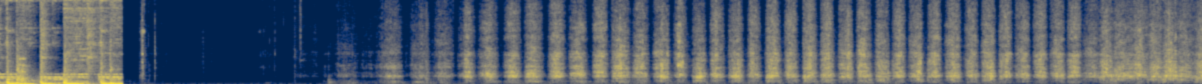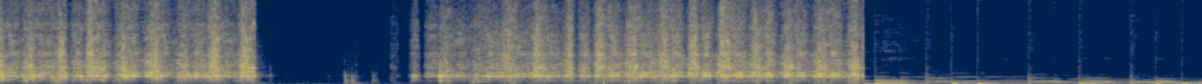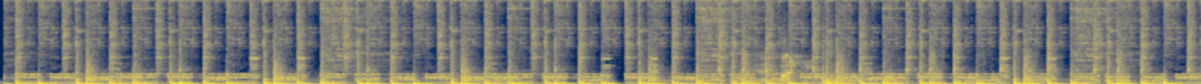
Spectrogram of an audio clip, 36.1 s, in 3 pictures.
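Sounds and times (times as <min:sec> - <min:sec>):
sanding block rasping strokes: 0:03.2 - 0:14.7, 0:15.9 - 0:20.7, 0:31.3 - 0:33.4.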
